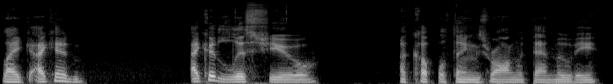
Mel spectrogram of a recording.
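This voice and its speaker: A man's voice: fairly low pitch, steady tone, takes it slowly, dry recording. A man co-hosting a casual podcast, giving blunt opinions with some swearing and often searching for words. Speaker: podcast co-host.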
